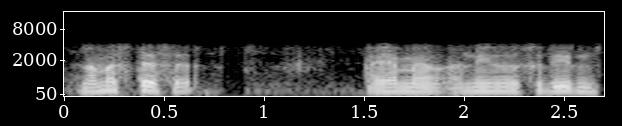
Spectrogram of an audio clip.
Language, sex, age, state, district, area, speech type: Telugu, male, 18-30, Andhra Pradesh, Vizianagaram, rural, conversation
